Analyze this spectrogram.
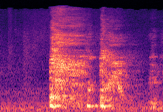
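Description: A short double cough set off by a tickle in the throat: two harsh bursts close together, the second slightly broken, with no talk around them.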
